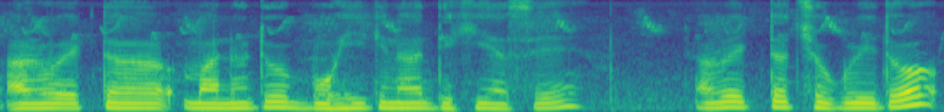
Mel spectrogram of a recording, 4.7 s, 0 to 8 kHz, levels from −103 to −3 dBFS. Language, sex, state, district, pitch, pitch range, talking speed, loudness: Nagamese, male, Nagaland, Dimapur, 130 Hz, 125-145 Hz, 150 wpm, -18 LUFS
